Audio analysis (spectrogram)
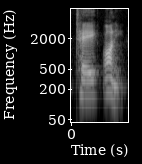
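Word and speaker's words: Teani: So for female names, these people put a glottal stop between two vowels, which changes the second vowel from long to short or vice versa. Te, ani.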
